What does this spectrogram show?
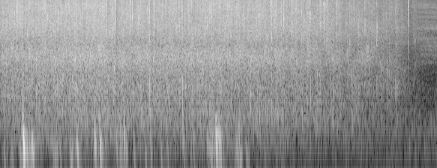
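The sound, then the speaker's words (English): An audience at the Journey Christian Church applauds steadily for about seven seconds after a new leader vows to lead the flock, a dense, even patter of many hands clapping that thins out slightly toward the end. “Yeah, you can clap.”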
